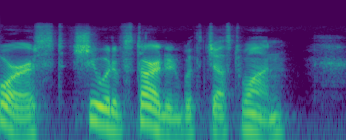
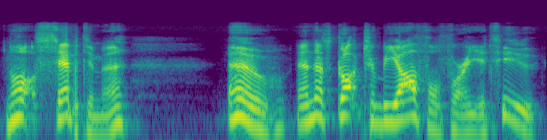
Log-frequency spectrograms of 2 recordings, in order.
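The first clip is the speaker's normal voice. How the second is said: loud, higher rustic voice; aghast, then sympathetic; Hagrid, dismayed; 5 semitones higher, 9 dB louder than usual. Acted. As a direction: lament and sympathise as a big-hearted gamekeeper.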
